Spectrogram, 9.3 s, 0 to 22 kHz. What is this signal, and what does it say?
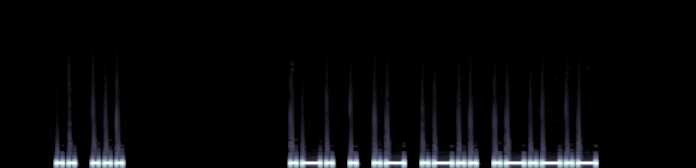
Morse code, heard as a keyed tone, about 15 wpm, 700 Hz. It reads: IS REAL.
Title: 4x Word-Spacing - Sentences from Top 300 Words - 15wpm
